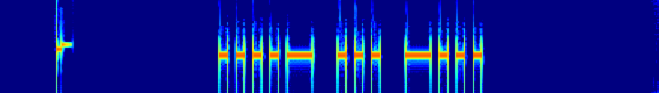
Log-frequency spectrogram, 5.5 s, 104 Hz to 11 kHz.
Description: Morse code, heard as a keyed tone, about 17 wpm, 700 Hz. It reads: 4SB
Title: Three Challenging Letter-Number Combinations 17wpm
